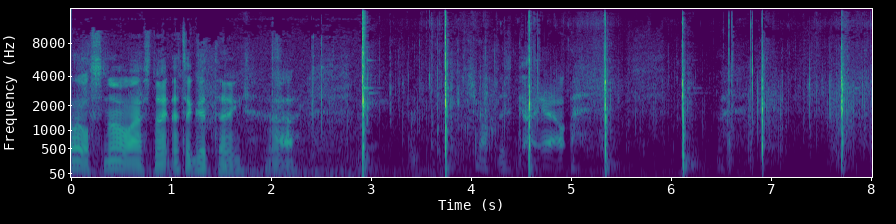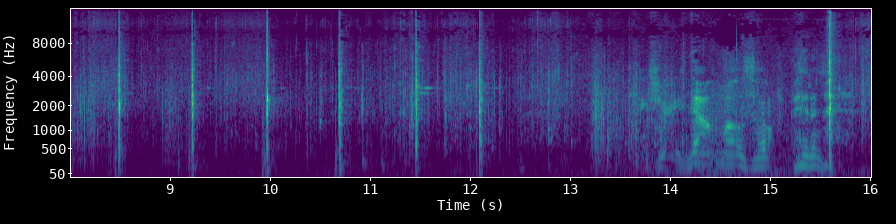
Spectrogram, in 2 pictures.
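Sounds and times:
hatchet chopping into ice: 2.9s - 12.9s, 15.5s - 16.0s.

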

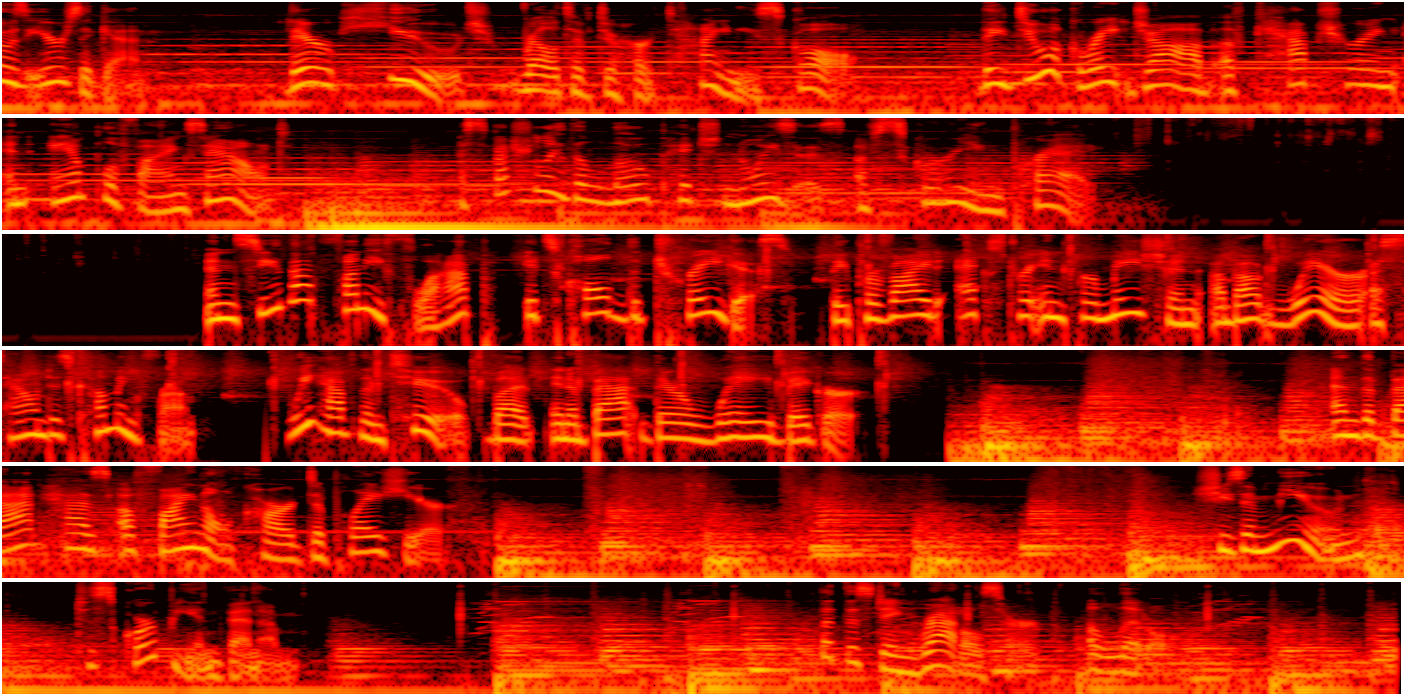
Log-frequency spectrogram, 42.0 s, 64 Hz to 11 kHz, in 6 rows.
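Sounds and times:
dramatic score music: 3.4s - 12.6s, 25.5s - 29.3s, 30.4s - 35.6s, 36.6s - 42.0s
faint crackles: 12.5s - 19.0s.

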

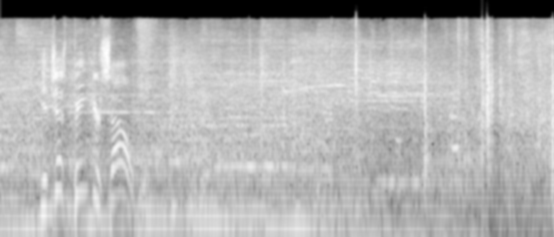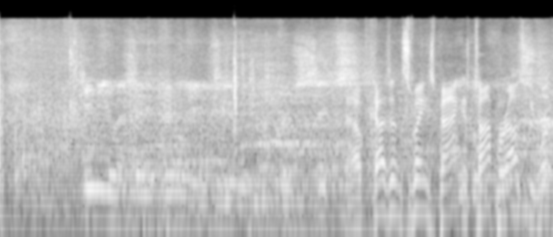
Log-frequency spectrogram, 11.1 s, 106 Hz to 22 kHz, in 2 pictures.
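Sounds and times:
low rink rumble: 1.4s - 8.0s
hockey sticks and puck clacking: 2.4s - 7.2s, 7.8s - 8.4s.

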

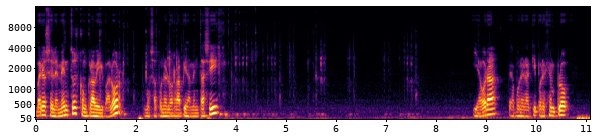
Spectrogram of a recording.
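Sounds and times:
faint keyboard keystrokes: 1.2s - 3.0s, 3.6s - 7.7s.

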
